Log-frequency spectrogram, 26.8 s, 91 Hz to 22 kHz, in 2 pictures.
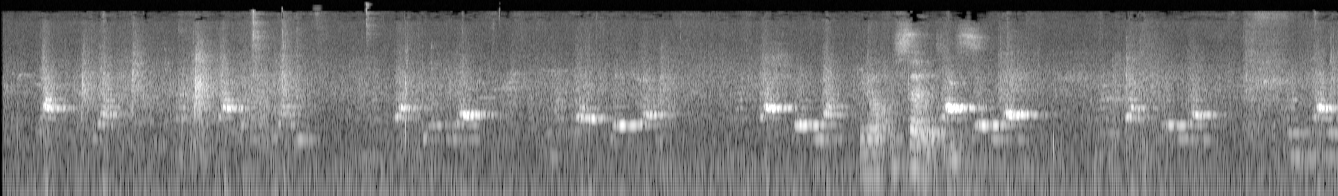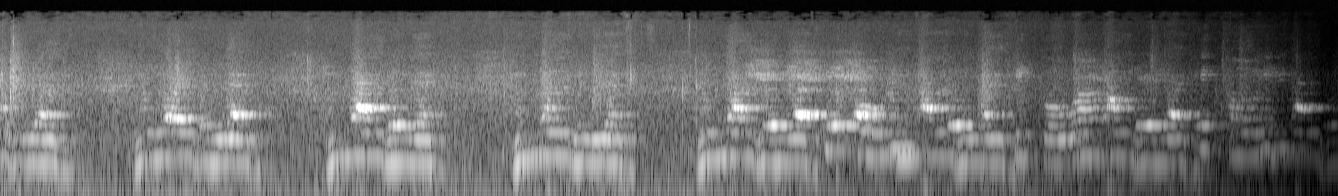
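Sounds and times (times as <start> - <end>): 
whistle tubes: 0.2 - 1.4, 2.1 - 3.2, 3.8 - 6.8, 7.6 - 14.2, 14.8 - 17.9, 20.4 - 23.6, 24.2 - 25.5.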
